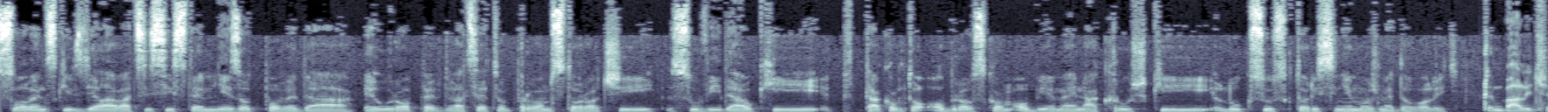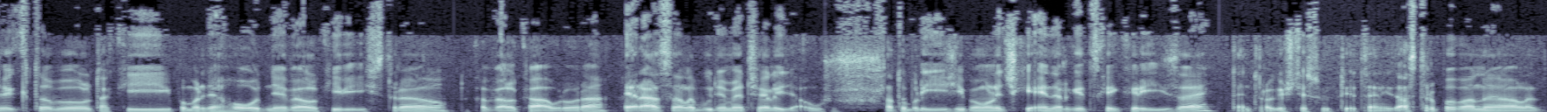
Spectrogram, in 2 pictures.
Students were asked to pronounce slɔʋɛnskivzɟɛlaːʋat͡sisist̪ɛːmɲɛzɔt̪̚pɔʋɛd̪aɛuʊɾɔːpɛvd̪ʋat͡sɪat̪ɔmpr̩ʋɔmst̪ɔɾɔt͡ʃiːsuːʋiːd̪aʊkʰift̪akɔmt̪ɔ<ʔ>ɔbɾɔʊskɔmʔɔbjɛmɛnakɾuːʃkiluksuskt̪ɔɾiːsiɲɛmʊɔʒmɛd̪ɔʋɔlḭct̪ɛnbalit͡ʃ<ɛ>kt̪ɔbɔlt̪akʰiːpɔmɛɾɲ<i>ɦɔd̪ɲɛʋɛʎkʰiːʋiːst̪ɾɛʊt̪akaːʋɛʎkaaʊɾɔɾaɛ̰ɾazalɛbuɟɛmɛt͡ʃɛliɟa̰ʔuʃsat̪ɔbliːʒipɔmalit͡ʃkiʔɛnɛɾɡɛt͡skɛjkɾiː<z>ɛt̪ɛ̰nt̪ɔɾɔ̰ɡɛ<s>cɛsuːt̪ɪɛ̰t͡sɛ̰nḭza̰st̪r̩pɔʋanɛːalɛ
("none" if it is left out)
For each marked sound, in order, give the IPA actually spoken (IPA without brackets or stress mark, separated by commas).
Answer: ʔ, ɛ, ɛ, z, ʃ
